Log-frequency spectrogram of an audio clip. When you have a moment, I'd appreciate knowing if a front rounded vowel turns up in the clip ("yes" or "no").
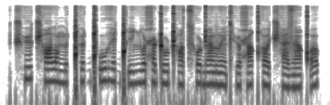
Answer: yes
